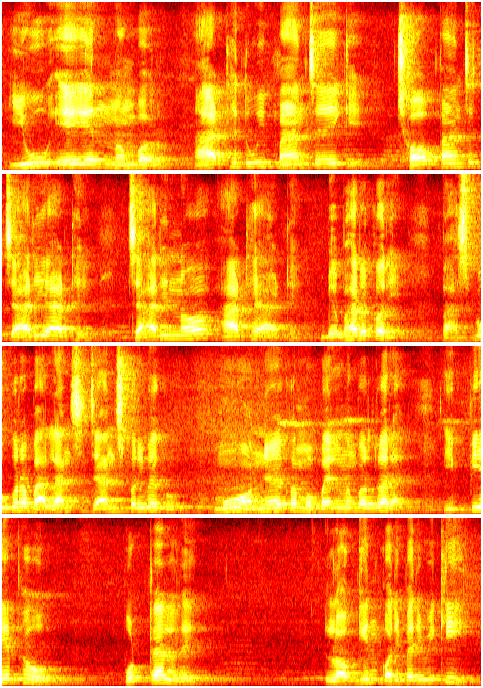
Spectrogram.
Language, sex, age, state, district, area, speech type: Odia, male, 30-45, Odisha, Puri, urban, read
